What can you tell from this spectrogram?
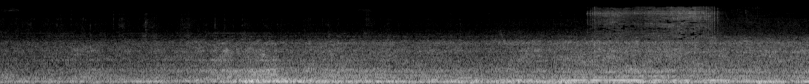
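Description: Low rumble of an airplane passing overhead, swelling a little about two and a half seconds in, with a steady low hum; a brief high hiss lasts about a second near the end.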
